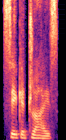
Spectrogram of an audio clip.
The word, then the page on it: cicatrize: Indian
